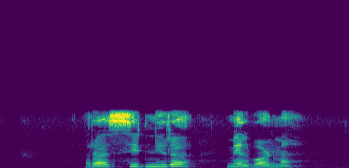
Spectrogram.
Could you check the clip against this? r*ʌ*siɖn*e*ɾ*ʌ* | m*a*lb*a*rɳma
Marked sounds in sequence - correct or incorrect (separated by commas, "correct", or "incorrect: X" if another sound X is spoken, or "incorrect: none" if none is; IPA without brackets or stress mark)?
correct, incorrect: i, correct, incorrect: e, incorrect: ʌ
